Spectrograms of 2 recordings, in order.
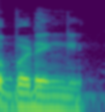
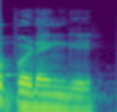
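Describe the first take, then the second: No difference in how they are said.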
